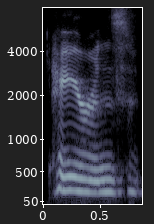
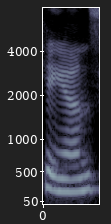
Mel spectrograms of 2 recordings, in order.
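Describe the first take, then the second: First: The vowel sounds like 'air', as spelled. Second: The vowel sounds like 'an', as in 'cans'. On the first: This is how the spelling suggests it is said. "it looks like Cairns for you Americans" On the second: This is how the locals say it. "They do pronounce it Cans"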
